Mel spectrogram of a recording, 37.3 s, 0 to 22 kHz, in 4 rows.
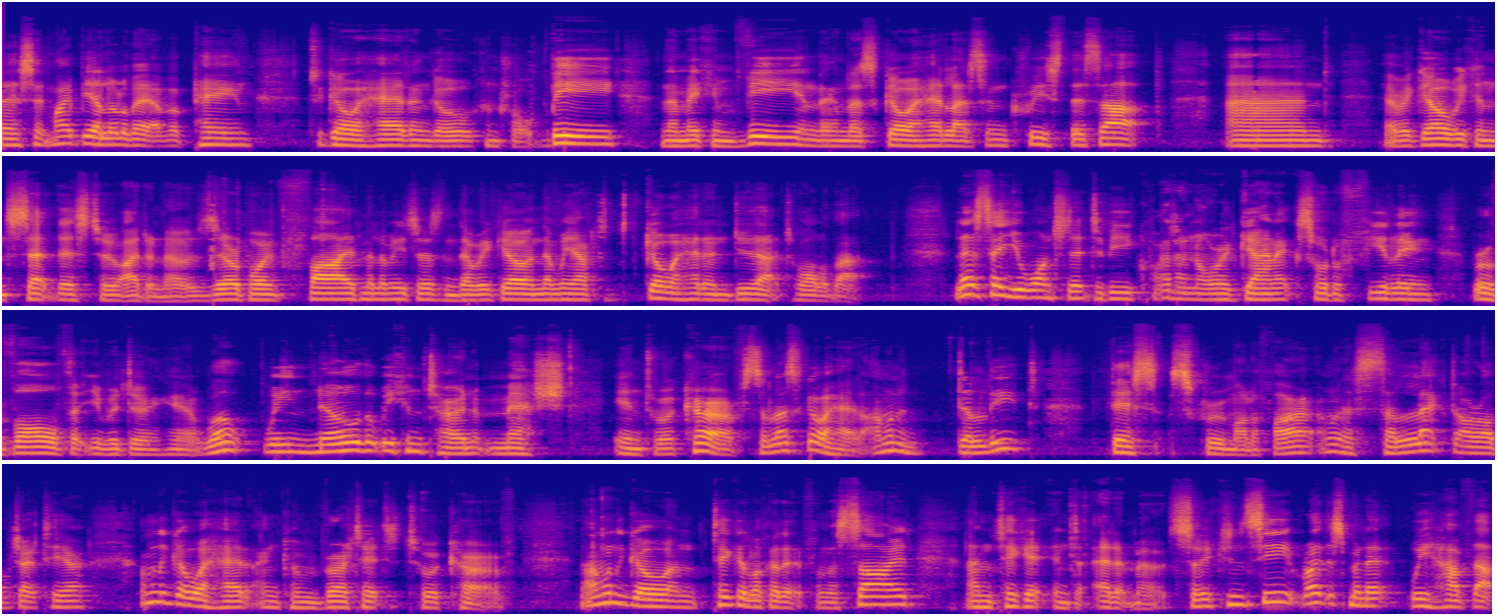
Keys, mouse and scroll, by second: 2.1 click, 3.2 ctrl+b, 5.8-6.5 scroll down 1, 6.5-6.9 scroll up 1, 6.9-7.8 scroll down 1, 7.8-8.6 scroll up 1, 8.6 typing, 10.6-11.0 typing, 12.3 middle click, 15.6 middle click, 20.0 middle click, 20.3 ctrl+z, 22.1 Tab, 24.6 Tab, 30.5 click, 32.6-33.3 scroll up 1, 34.6 3, 35.6-37.3 scroll down 1.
